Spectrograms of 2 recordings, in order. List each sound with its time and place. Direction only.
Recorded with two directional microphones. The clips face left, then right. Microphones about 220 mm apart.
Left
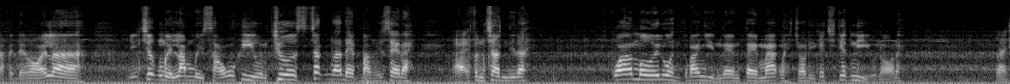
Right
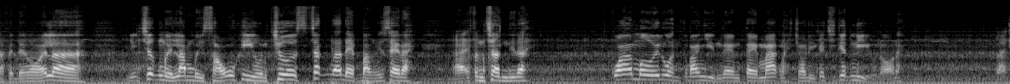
0.0 s speech: 20° right (ahead or behind)
2.1 s speech: 35° right (ahead or behind)
2.9 s speech: 20° right (ahead or behind)
6.1 s speech: centre (ahead or behind)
